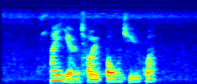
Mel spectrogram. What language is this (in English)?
Cantonese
